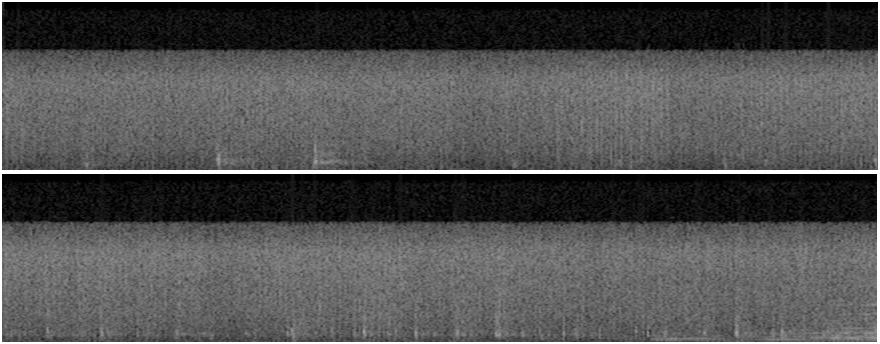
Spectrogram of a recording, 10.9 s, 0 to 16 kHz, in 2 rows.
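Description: Horse hooves clip-clop steadily at a walking pace in a 1950 crime drama, quiet and somewhat distant against a hissy background, with a brief voice near the end.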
